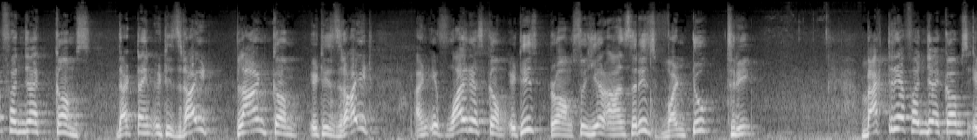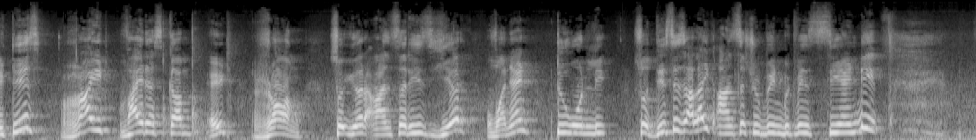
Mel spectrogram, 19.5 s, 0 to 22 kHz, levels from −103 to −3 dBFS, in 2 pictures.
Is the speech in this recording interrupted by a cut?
yes; 1 cut; at 16.0 s

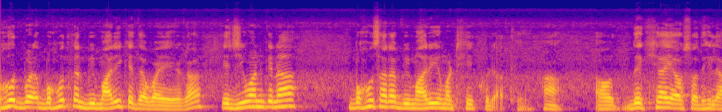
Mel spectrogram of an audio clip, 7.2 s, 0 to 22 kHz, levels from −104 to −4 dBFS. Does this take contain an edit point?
no; 0 cuts

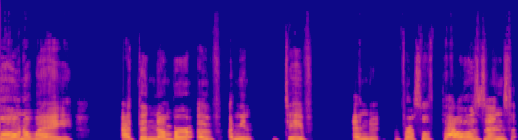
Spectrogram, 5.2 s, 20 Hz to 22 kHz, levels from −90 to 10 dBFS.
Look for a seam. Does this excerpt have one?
no; 0 cuts

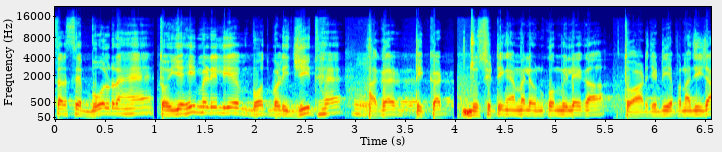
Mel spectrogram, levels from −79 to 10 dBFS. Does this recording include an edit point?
yes; 4 cuts; at 0.9 s, 2.9 s, 4.0 s, 5.6 s

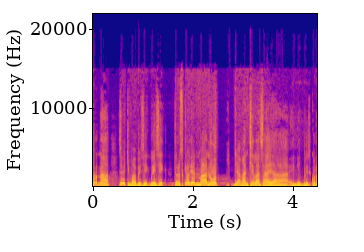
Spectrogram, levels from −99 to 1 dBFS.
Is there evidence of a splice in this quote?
yes; 1 cut; at 2.7 s

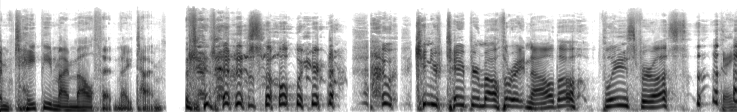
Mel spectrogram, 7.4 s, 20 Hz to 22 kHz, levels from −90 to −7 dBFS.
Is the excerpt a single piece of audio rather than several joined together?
yes; 0 cuts

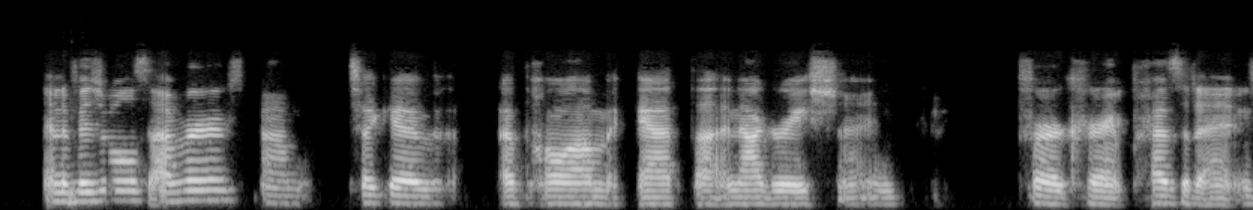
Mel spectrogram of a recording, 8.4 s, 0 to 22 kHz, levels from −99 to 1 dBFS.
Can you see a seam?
no; 0 cuts

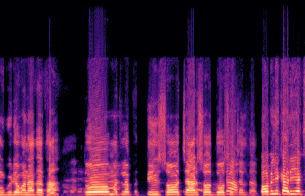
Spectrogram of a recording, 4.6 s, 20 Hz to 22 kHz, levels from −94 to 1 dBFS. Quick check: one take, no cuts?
no; 1 cut; at 3.6 s

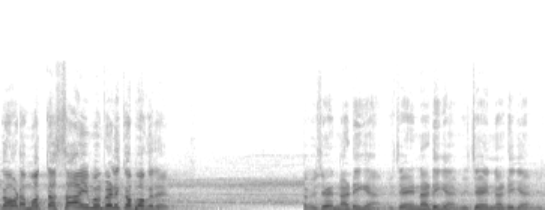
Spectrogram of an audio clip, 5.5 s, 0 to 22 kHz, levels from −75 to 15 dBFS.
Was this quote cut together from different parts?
yes; 1 cut; at 3.1 s

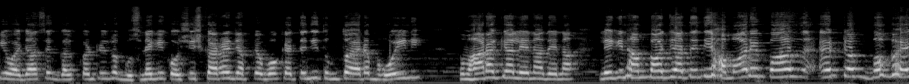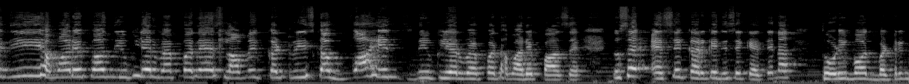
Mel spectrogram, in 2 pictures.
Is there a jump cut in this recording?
no; 0 cuts

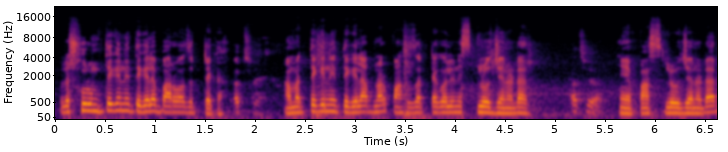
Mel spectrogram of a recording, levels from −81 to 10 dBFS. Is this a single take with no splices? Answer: no; 1 cut; at 4.1 s

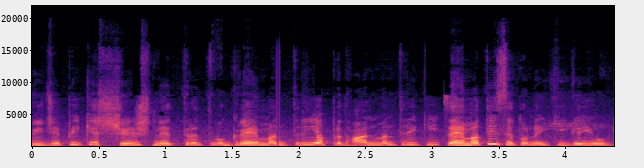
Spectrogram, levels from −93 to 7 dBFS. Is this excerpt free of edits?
no; 1 cut; at 2.9 s

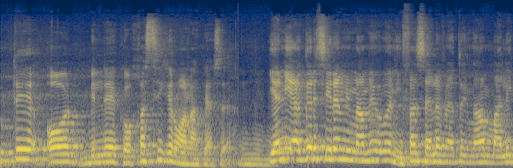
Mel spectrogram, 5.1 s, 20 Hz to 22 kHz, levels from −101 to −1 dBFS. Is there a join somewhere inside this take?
yes; 1 cut; at 2.3 s

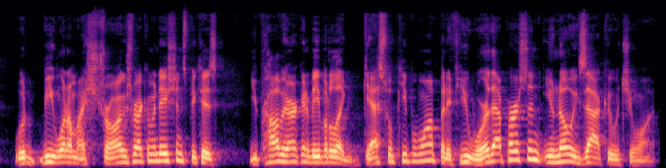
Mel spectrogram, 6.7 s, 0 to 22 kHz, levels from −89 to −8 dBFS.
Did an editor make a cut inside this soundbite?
no; 0 cuts

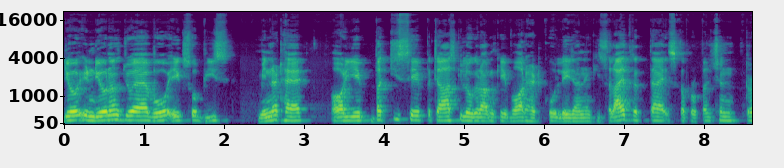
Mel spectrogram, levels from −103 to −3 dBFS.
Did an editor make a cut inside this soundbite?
no; 0 cuts

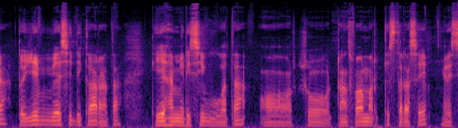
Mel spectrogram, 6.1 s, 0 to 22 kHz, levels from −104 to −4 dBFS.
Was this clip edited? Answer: no; 0 cuts

